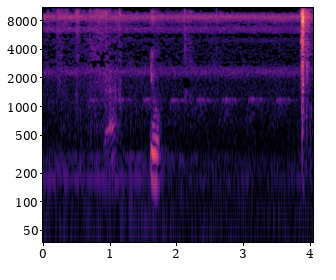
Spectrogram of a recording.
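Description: One sharp knock near the end as a hand-held fishing spear is thrust down at a fish in a shallow stream.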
